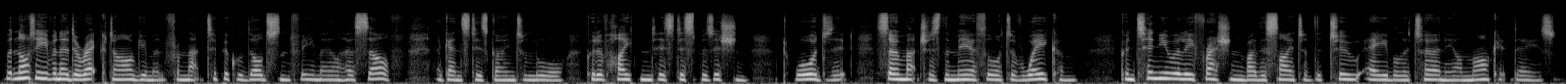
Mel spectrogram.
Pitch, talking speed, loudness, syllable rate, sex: 220 Hz, 170 wpm, -21 LUFS, 5.2 syllables/s, female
